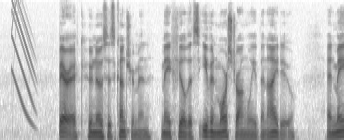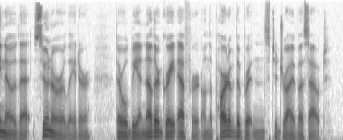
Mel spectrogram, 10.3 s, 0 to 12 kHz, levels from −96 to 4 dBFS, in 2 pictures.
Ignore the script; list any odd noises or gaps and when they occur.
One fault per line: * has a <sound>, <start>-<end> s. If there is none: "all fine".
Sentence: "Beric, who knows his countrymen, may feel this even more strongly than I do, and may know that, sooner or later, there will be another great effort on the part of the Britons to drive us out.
* has a chirp, 0.2-0.6 s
